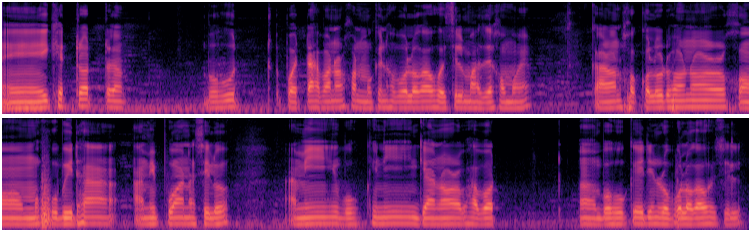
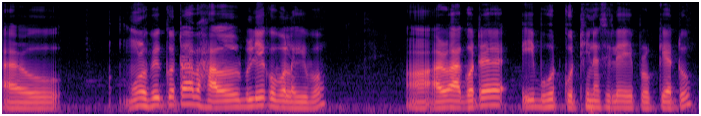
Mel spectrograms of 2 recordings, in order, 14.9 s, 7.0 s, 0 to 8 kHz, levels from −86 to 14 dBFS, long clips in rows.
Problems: background sounds at intervals, background conversations at intervals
